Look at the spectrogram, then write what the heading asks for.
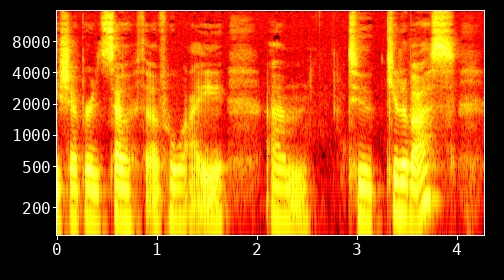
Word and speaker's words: Kiribati: sailed with Sea Shepherd south of Hawaii to Kiribati. It's spelt Kiribati, and that was a climate change story of.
